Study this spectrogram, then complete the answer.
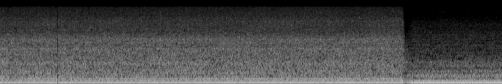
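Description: A small propeller plane's engine drones steadily with a rushing, airy roar.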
